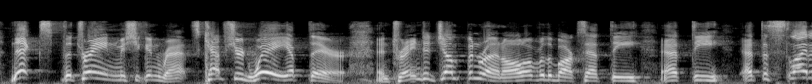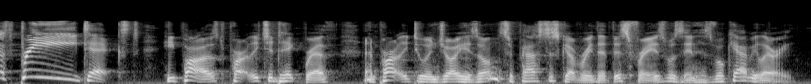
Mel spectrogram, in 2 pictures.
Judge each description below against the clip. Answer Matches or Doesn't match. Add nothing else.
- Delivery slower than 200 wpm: Matches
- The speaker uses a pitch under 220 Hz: Matches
